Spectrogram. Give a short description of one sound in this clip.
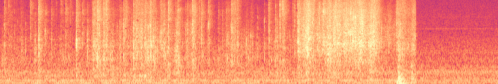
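Baking paper rustles and crinkles as it is peeled away.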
